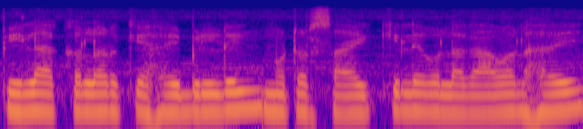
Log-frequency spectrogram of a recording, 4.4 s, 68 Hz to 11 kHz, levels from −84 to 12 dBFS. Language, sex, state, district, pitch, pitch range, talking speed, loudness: Bajjika, male, Bihar, Vaishali, 140 Hz, 135-140 Hz, 150 wpm, -25 LUFS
